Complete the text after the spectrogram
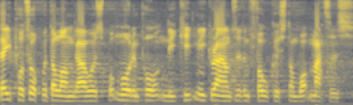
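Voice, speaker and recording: A fairly high-pitched male voice at a fairly quick pace, with monotone, flat intonation. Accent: Liverpool. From Liverpool, Bootle. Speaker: university vice-chancellor. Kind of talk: formal inauguration speech. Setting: hall with audience.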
